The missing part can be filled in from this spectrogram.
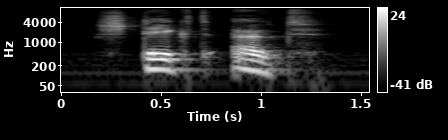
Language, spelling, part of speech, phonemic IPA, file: Dutch, steekt uit, verb, /ˈstekt ˈœyt/, Nl-steekt uit.ogg
- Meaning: inflection of uitsteken: 1. second/third-person singular present indicative 2. plural imperative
